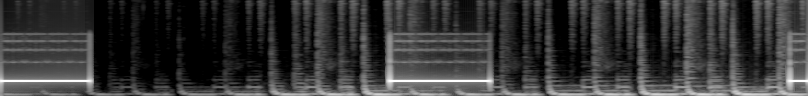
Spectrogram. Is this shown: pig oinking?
no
